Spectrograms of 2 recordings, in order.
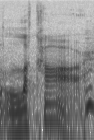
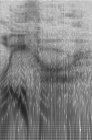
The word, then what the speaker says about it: Le Car: compact hatchback in America they marketed as la car in order to give it a kind of Parisian chic but he mispronounced it I said what car have you got he said I've got li car and so for you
